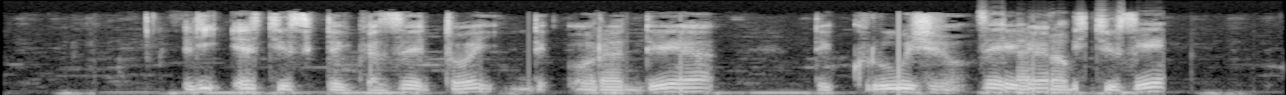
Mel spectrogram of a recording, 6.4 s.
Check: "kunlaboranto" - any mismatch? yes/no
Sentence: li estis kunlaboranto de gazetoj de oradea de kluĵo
yes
